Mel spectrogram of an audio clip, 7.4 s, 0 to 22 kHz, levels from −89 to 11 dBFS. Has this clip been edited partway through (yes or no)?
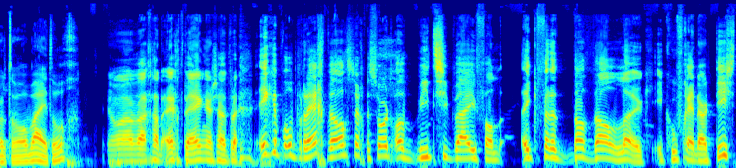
yes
